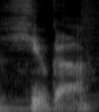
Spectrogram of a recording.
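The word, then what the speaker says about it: hygge: and family so there's a Danish word Huga and a word I promise for all of our American listeners does not sound the way it is spelled for those curious H YG e and it stands for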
